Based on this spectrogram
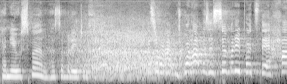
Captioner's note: audience laughing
